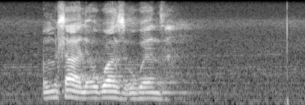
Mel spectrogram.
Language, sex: Zulu, male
